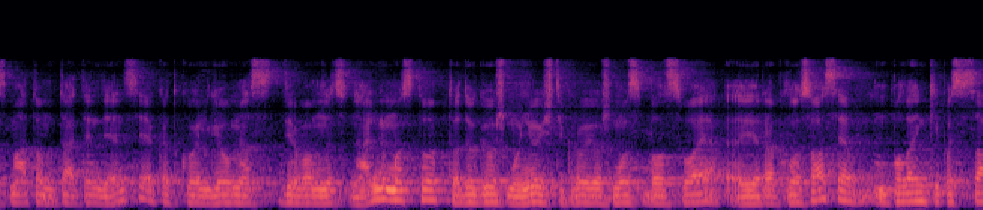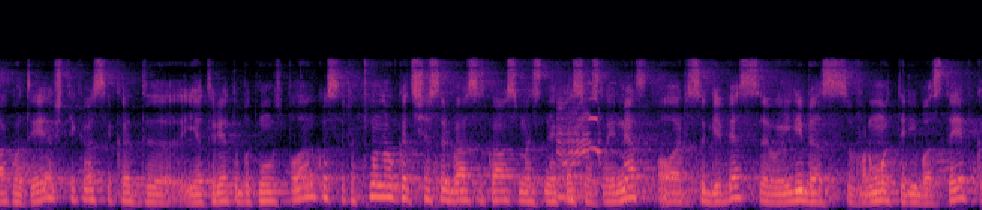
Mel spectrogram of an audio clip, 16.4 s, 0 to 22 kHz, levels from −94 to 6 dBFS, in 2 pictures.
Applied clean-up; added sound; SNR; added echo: none; Musical instrument; 13 dB; reverberation time 0.8 s.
